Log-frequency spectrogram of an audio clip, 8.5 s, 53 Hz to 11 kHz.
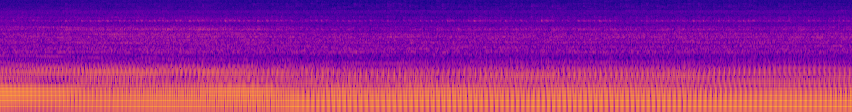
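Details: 2021 Yamaha TTR50, idle speed raised and mixture leaned slightly (believed to be running too rich): steady even single-cylinder idle, low thumping pulse, no misses or surging; now sounds good.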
